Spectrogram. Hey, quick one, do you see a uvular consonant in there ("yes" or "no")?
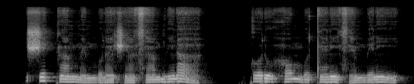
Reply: no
